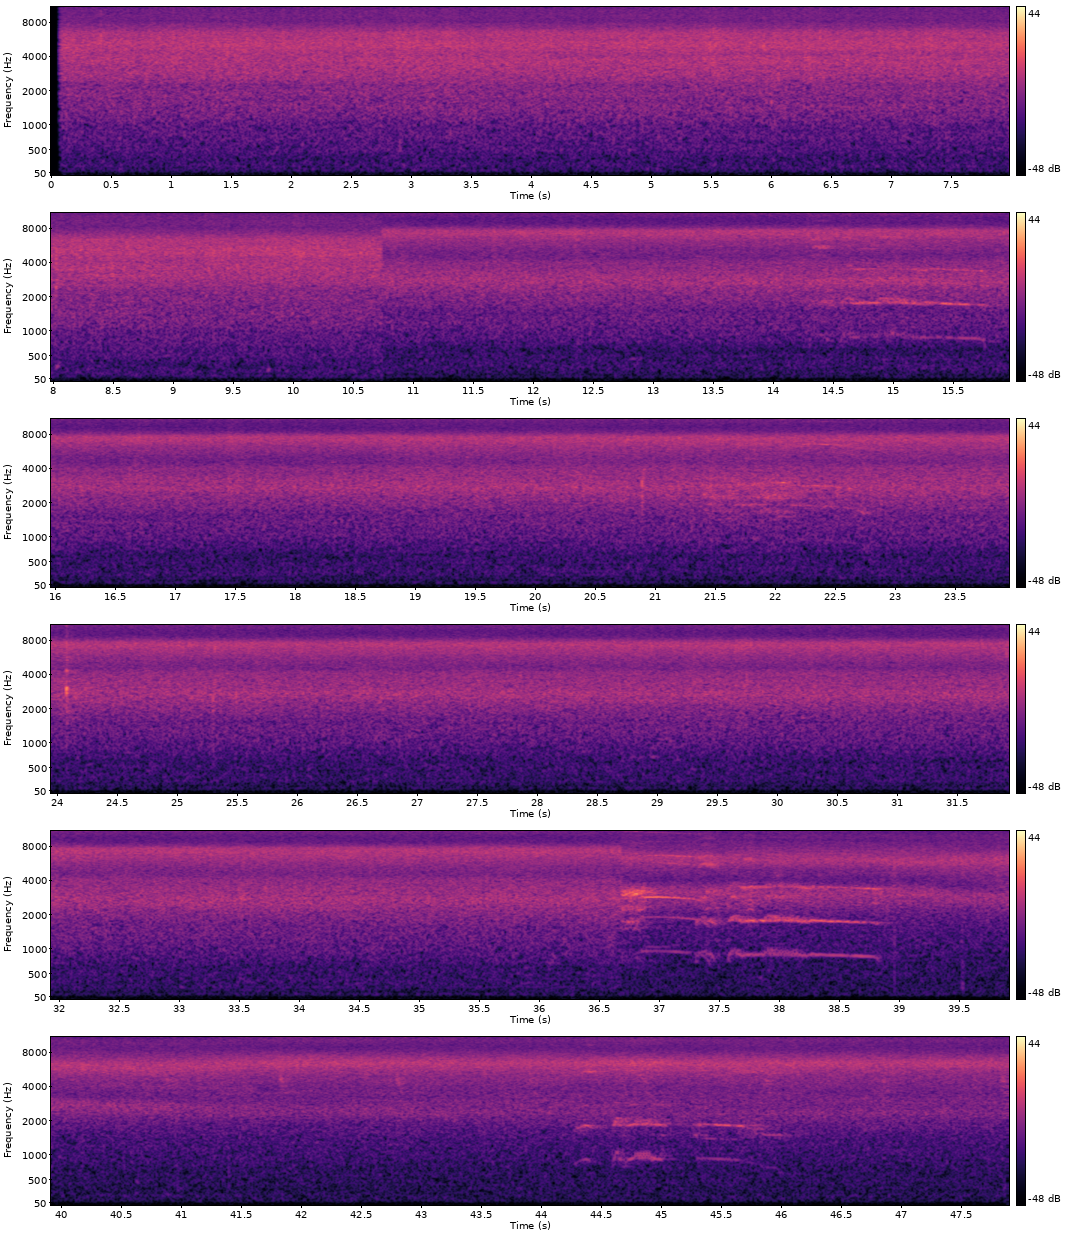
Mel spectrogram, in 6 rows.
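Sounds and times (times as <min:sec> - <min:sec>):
floodwater rushing over a weir: 0:00.1 - 0:47.9
rooster crowing: 0:14.2 - 0:16.1, 0:21.2 - 0:23.0, 0:36.6 - 0:39.2, 0:44.3 - 0:46.2.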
